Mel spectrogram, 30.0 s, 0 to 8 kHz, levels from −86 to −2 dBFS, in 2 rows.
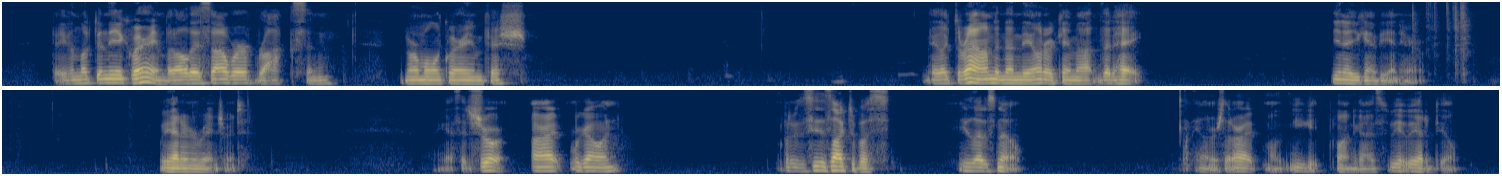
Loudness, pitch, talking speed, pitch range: -29 LUFS, 120 Hz, 140 wpm, 115-130 Hz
